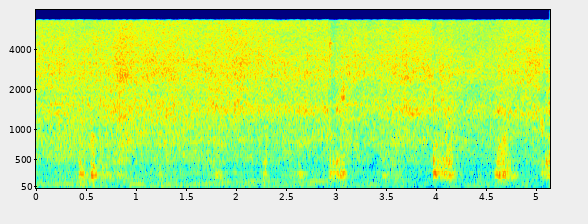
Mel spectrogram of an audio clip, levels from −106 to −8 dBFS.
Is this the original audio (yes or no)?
no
